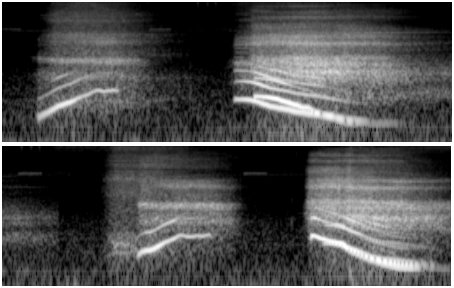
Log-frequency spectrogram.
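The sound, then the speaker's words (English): A group of people taking deep breaths together after a music-and-movement activity. Four long breathy surges, some ending in voiced sighs that slide downward in pitch, with quiet pauses between them. “Let's take a few deep breaths.”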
